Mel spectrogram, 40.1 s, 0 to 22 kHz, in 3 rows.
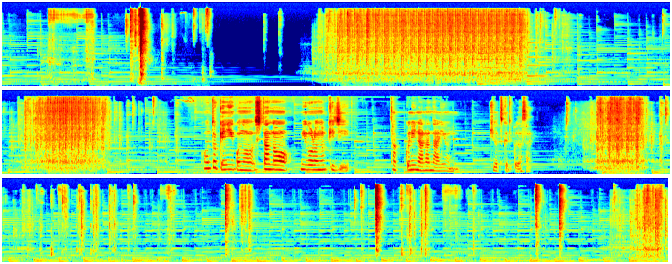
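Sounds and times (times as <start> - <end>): soft background music: 0.0 - 4.4, 6.0 - 40.0
sewing machine stitching: 6.1 - 11.4, 13.7 - 16.9, 24.7 - 29.1, 38.8 - 40.0.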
